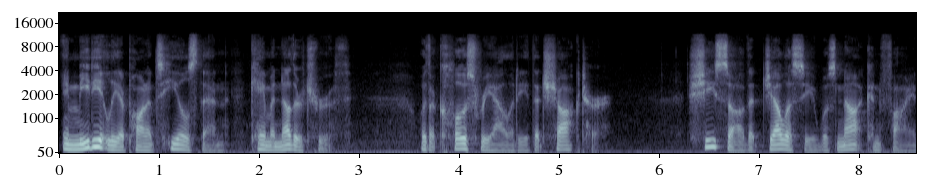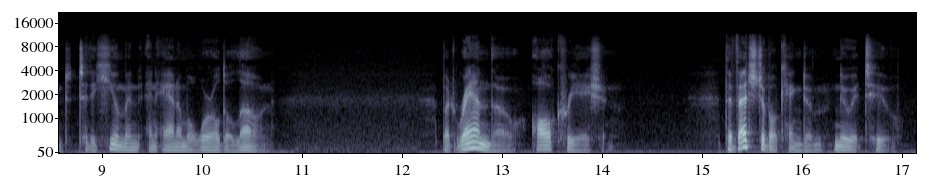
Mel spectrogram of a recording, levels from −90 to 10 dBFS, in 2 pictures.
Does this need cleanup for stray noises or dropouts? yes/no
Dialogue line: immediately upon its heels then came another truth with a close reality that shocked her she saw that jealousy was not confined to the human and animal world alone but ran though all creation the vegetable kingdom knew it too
no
